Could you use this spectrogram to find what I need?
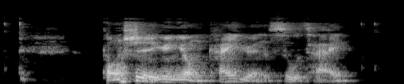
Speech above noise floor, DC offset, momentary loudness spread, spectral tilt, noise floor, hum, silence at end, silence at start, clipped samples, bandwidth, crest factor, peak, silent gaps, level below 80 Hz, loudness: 28 dB; under 0.1%; 21 LU; -3.5 dB/octave; -44 dBFS; none; 0.5 s; 0.2 s; under 0.1%; 9.6 kHz; 18 dB; 0 dBFS; none; -56 dBFS; -16 LUFS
